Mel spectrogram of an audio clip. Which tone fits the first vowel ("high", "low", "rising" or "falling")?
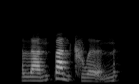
rising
